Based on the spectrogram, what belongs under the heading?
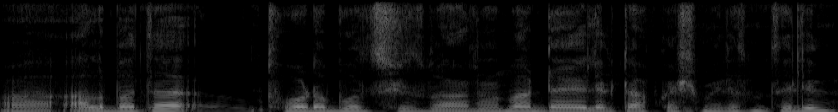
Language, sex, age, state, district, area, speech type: Kashmiri, male, 30-45, Jammu and Kashmir, Pulwama, urban, spontaneous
